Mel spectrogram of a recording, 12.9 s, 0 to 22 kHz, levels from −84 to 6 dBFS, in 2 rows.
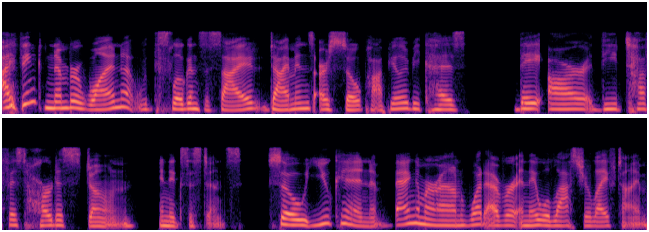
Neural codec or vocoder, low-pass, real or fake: vocoder, 22.05 kHz, 80 mel bands, Vocos; 7.2 kHz; fake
